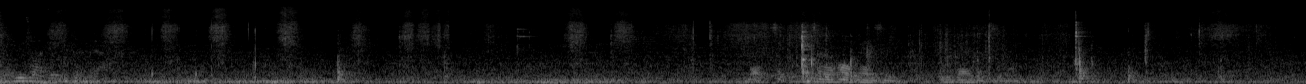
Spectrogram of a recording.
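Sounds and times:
brush swishing on paper: 0:00.3 - 0:05.0, 0:05.6 - 0:08.0.

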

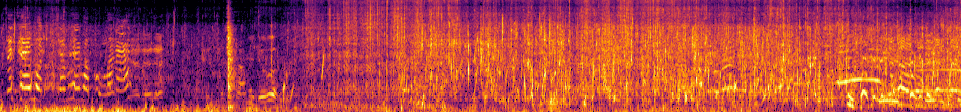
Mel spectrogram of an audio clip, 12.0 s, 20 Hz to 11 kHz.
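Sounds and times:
fish splashing and slurping: 0:00.0 - 0:12.0.

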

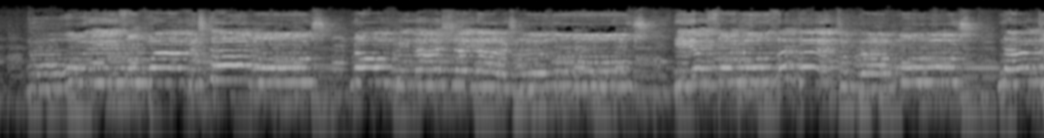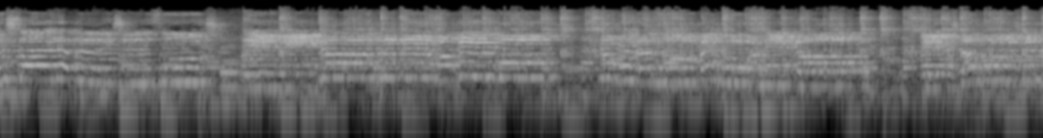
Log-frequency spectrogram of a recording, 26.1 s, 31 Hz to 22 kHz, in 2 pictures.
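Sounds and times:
women singing together: 0:00.4 - 0:26.0
band accompaniment: 0:15.7 - 0:26.0.

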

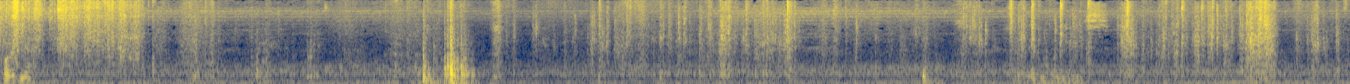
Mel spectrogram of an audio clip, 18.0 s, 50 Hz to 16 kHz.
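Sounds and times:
packaging rustling: 0:00.0 - 0:03.0, 0:06.6 - 0:18.0.

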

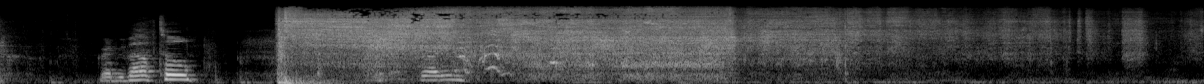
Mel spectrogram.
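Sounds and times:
air hissing from tyre valve: 0:02.7 - 0:09.6.

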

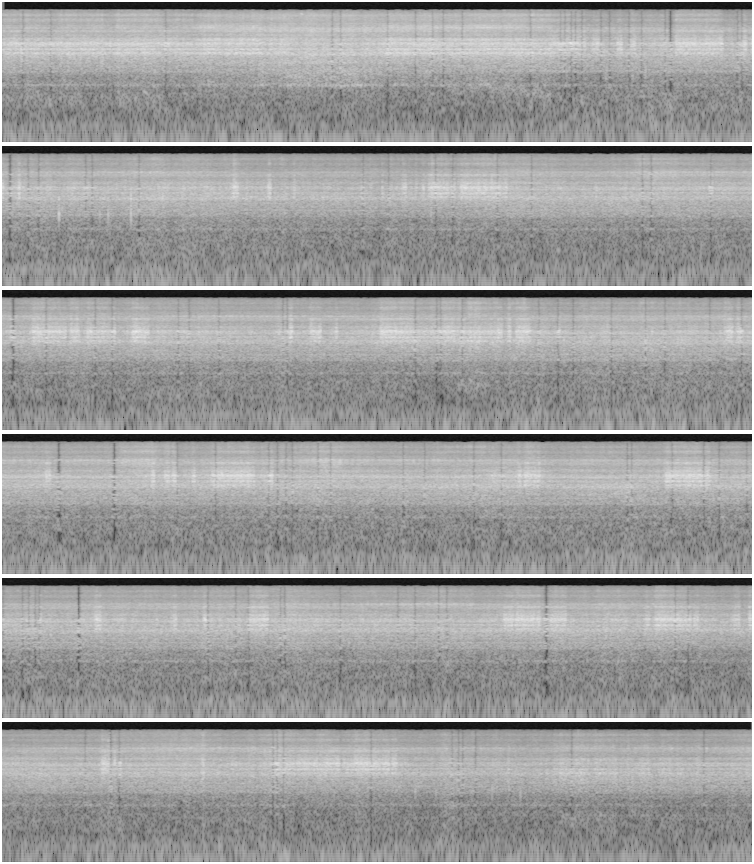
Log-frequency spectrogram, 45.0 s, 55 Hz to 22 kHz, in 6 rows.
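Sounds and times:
motorcycle engine and tyre noise: 0:00.0 - 0:45.0
wind rushing over microphone: 0:00.0 - 0:45.0.

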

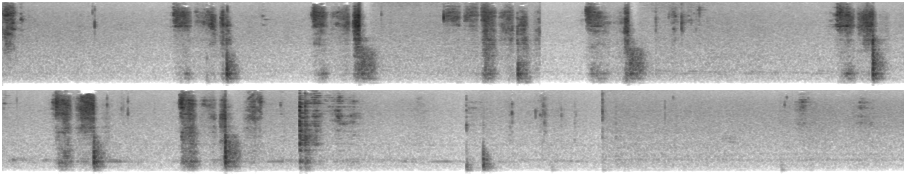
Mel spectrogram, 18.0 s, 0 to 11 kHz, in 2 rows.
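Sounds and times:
knife slicing on wooden board: 0:09.6 - 0:10.1, 0:10.8 - 0:12.6.

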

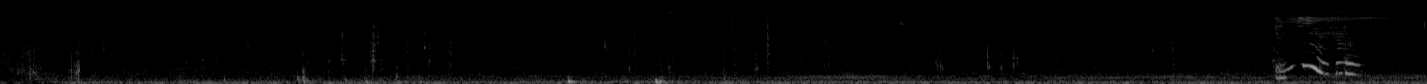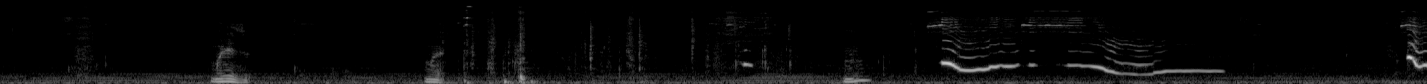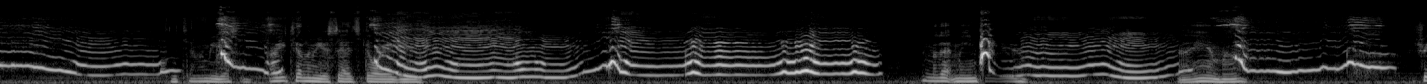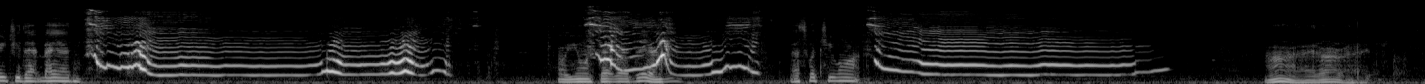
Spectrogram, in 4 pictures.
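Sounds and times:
dog whining: 0:12.7 - 0:15.4, 0:21.2 - 0:26.9, 0:28.2 - 0:37.4, 0:38.2 - 0:42.6, 0:43.6 - 0:47.8, 0:48.6 - 0:50.7, 0:51.4 - 0:55.2.

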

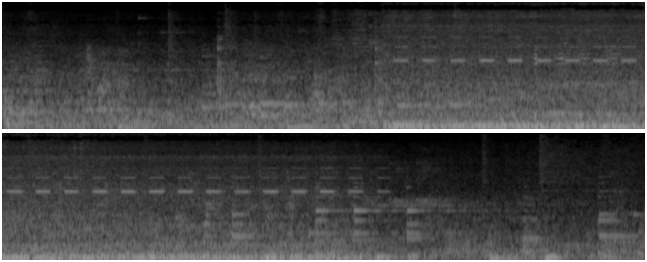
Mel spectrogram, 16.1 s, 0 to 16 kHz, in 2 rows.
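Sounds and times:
background music: 0:00.0 - 0:16.0
street traffic rumble: 0:03.8 - 0:15.5
high repeating beep: 0:04.8 - 0:13.0.

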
